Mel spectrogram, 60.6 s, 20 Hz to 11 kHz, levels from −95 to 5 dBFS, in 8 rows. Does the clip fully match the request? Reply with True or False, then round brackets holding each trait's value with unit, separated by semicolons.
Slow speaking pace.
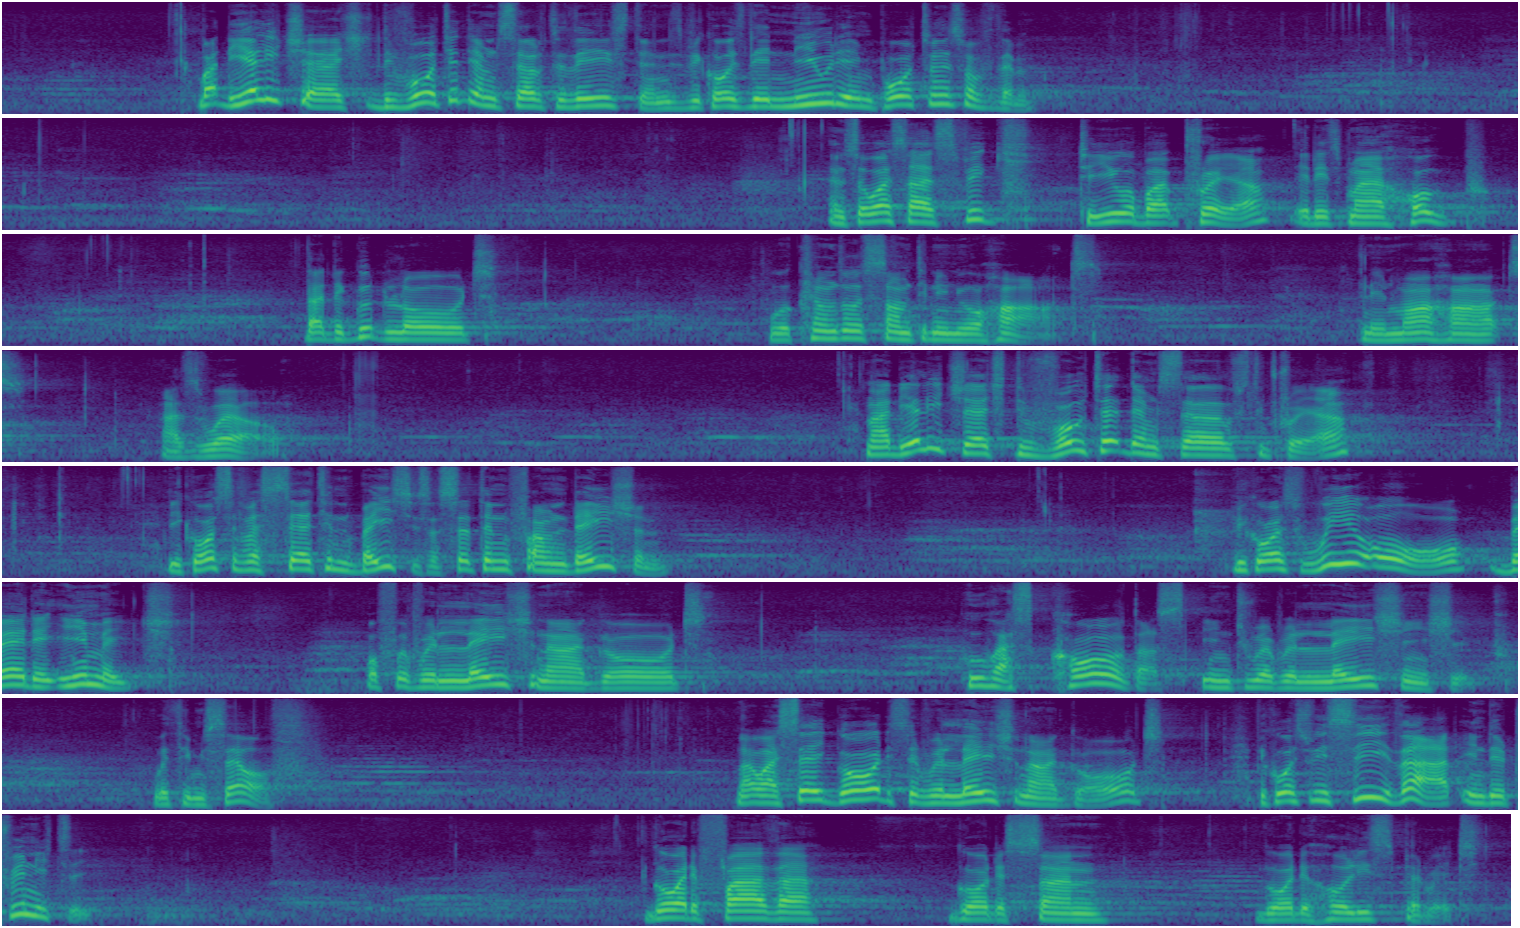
True (105 wpm)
